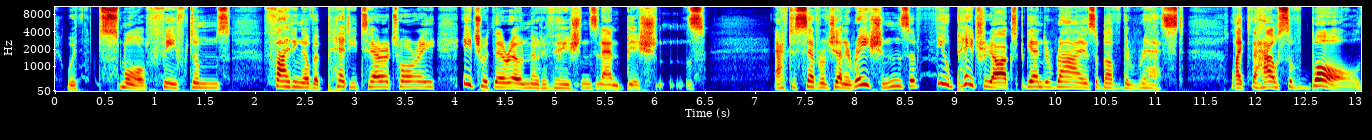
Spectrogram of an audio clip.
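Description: A man's voice: high-pitched, fairly bright tone, no echo, pitched above the performer's own voice. A man putting on a proper, well-bred male demon prince of owls who speaks in a raised, lilting voice that swoops up and down. He talks formally and likes to lecture. The delivery is close and dry, with no room sound. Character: fussy refined male owl demon prince.

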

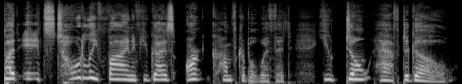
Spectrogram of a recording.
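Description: A woman's voice: on the high side, very animated, moderate pace, slightly rough, no room sound, clean studio sound, pitched above the performer's own voice. A woman voicing a chipper, earnest young princess in a story, hesitant and straining to sound cheerful. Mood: nervous, unsure. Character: hopelessly chipper young princess, earnest, nervously enthusiastic leader.

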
